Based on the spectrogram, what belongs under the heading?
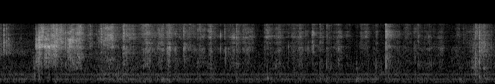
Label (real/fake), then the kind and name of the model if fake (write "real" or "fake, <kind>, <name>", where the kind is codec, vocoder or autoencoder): real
